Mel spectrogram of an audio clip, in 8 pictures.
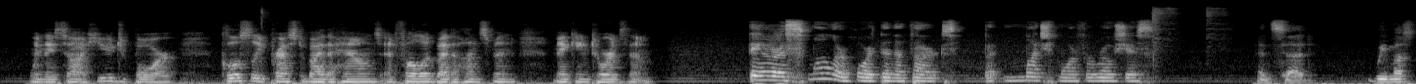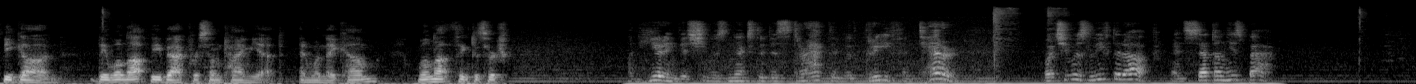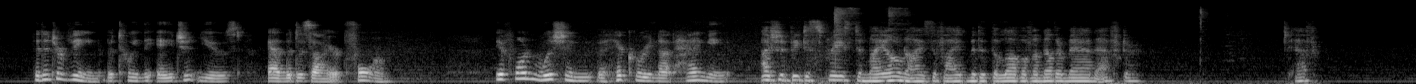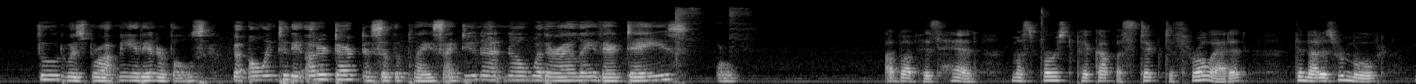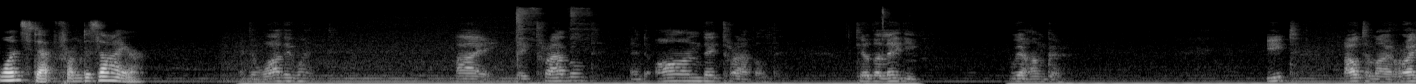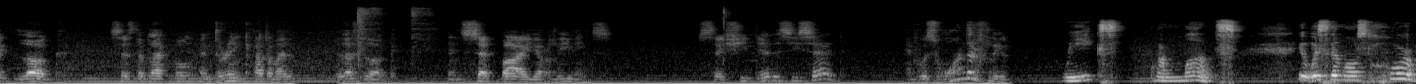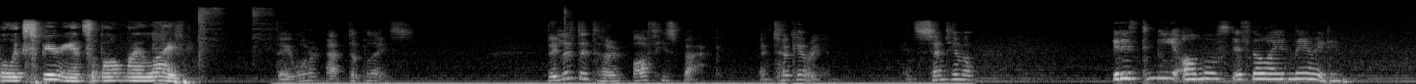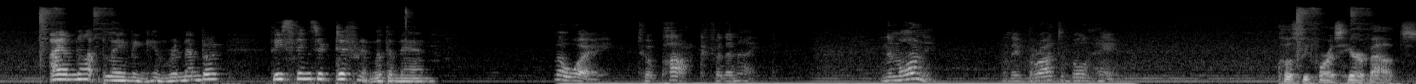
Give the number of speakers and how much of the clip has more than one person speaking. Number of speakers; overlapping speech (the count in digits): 6, no overlap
